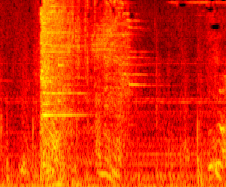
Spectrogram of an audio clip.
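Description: A sudden crash of breaking glass about half a second in, with shards ringing and tinkling as it fades over about a second.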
